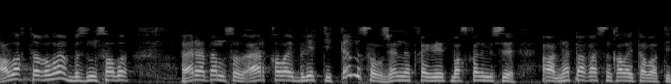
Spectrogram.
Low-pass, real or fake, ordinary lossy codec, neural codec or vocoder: 7.2 kHz; fake; MP3, 24 kbps; vocoder, 44.1 kHz, 80 mel bands, Vocos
